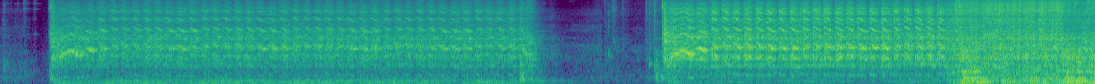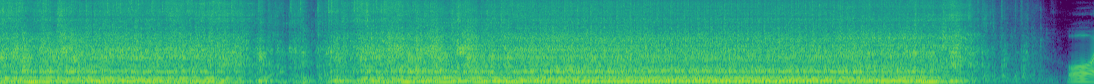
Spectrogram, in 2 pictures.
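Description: Car engine on an unfinished family project car cranking, catching and idling roughly, with a brief cut-out, then revving louder before dying, a loud close engine with voices talking over it.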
